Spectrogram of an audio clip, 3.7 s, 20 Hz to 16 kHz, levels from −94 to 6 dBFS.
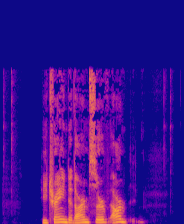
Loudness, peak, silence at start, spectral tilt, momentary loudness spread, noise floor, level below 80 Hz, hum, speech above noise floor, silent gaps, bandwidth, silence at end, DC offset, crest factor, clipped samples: -18 LUFS; -4 dBFS; 0.85 s; -4.5 dB/octave; 7 LU; -78 dBFS; -68 dBFS; none; 60 dB; none; 11.5 kHz; 0.85 s; under 0.1%; 16 dB; under 0.1%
